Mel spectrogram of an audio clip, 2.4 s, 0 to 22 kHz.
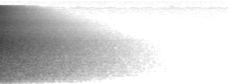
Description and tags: Large Bright Plate 01
Impulse response of a large German made analog plate reverb. Pre-EQ was used to brighten up an unusually dark sounding model of this classic 1950's plate. There are 5 of this color in the pack, with incremental damper settings.
IR, Impulse, Reverb, Plate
